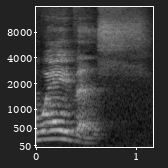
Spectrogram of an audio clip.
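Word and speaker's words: jueves: now we have El huevas El huevas That's Thursday and the beginning of the word sounds like it's a w in English but ju sounds like a w in Spanish so it's El huevas okay El viernes El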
